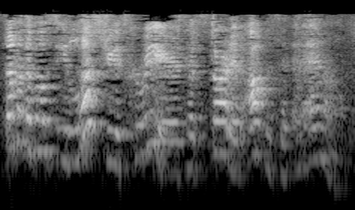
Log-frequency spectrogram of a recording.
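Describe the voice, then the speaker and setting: A woman's voice: sits high, big pitch swings, fairly quick. A woman playing a brash, wisecracking young aspiring actress in a slangy, theatrical 1930s Hollywood comedy. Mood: chatty, hopeful. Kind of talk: 1930s screwball comedy stage acting. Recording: distant dull echoey recording, noisy audience.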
